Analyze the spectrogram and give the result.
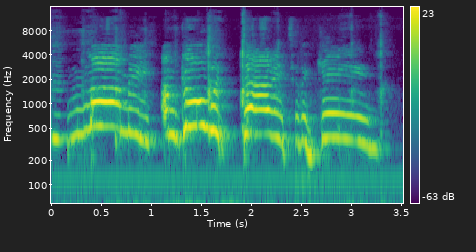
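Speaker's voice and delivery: put-on very high, eerie, creepy little-kid voice. Acting out a kid going to opening day with Daddy, in a scary kid voice. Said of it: "That is the scariest voice".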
